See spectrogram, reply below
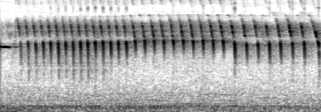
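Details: Canary lure song, a female in breeding condition calling the male: a continuous fast roll of short high notes, around eight per second, steady throughout, with faint low hum.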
